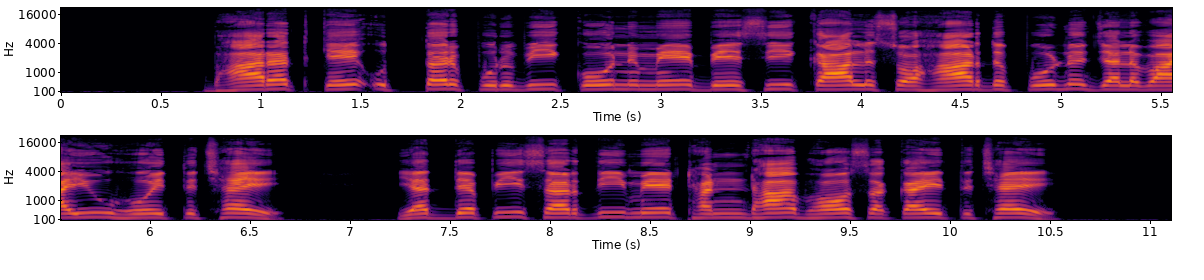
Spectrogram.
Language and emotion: Maithili, neutral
